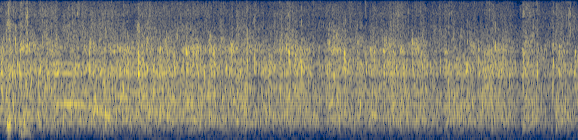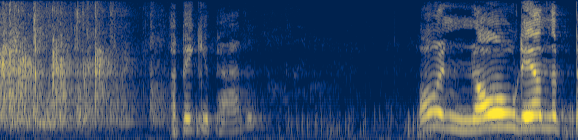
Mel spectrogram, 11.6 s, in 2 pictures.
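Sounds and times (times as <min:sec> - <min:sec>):
audience clapping: 0:00.0 - 0:07.6
speech: 0:07.6 - 0:08.5, 0:10.0 - 0:11.5.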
